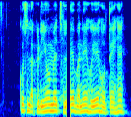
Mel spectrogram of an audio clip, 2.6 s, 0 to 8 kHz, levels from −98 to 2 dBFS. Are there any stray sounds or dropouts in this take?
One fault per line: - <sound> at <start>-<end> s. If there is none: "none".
- dropout at 1.3-1.4 s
